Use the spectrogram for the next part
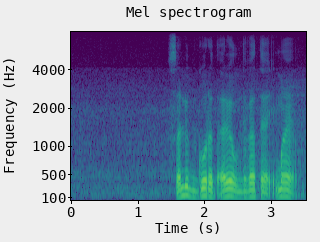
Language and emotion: Russian, neutral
